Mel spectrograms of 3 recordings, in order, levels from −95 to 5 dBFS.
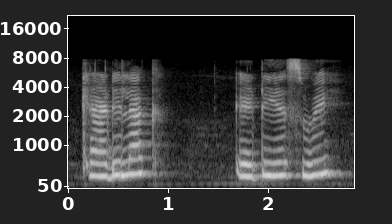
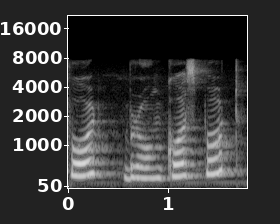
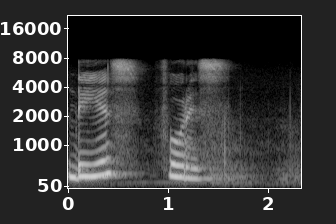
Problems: none marked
